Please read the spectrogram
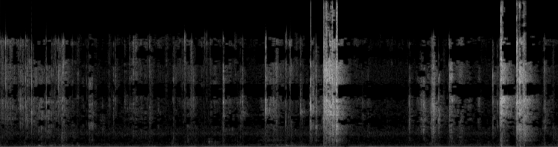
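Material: Soap.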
